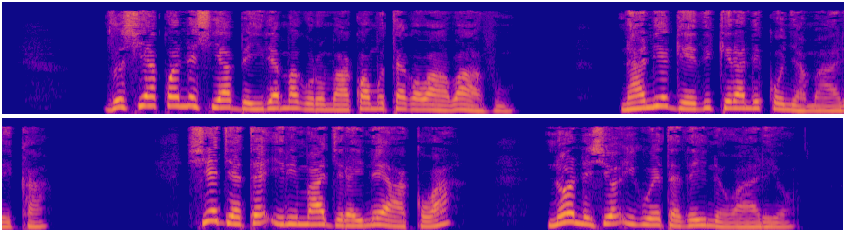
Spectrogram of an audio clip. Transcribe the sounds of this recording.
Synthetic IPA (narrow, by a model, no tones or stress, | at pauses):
ðoɕjakwaneɕjabeiɾɛmaɣoɾomakwamotɛɣɔwawavu | nanieɡeːðikeɾanekoɲamaːɾeka | ɕjed͡ʑɛtɛʔiɾimad͡ʑeɾainejakwa | nɔneɕjɔʔiɣwetɛðeinewaɾeɔ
